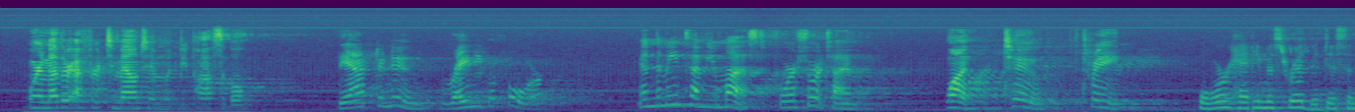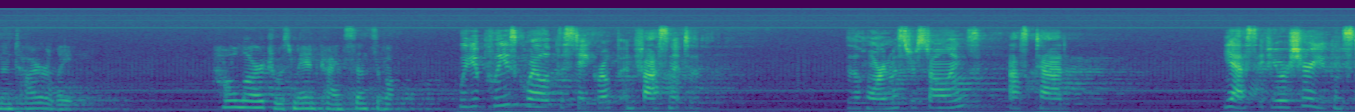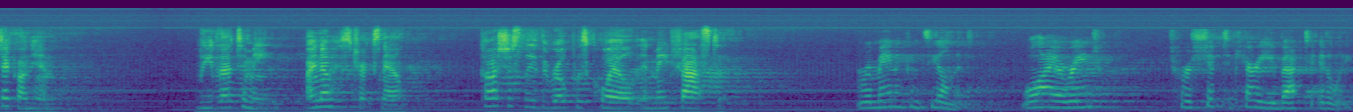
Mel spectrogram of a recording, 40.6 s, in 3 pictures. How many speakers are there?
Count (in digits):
5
